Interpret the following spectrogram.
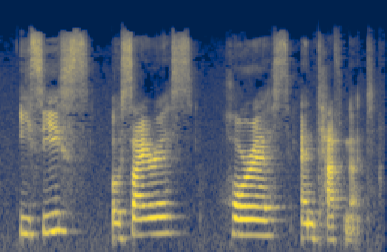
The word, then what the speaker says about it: Isis: osiris horus and tefnut i particularly liked how they did the pronunciation of hathor and isis because i don't know about you but for the majority of my life i pronounced that as hathor and isis and i think they might have changed east because of the similarity to a certain terrorist group but aside from that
